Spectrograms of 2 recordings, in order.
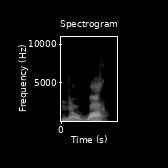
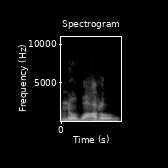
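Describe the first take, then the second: First: The word ends in a short clipped consonant. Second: The word ends in a full 'dle' syllable. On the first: The speaker calls it right. "it's Nawat" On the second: The speaker calls it wrong. "It's not Nawaddle"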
